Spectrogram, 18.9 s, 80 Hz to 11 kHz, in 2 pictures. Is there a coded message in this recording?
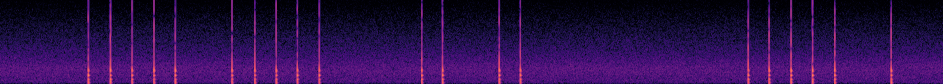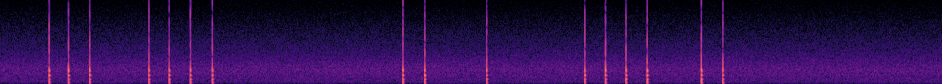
Yes: tap code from 0.9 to 16.7 s, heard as taps on a table, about 5 knocks a second. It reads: ZG VO FR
